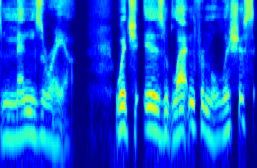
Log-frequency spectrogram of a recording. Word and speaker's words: mens rea: And I know my Latin is terrible, but I believe it's pronounced mens rea, which is Latin for malicious intent.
